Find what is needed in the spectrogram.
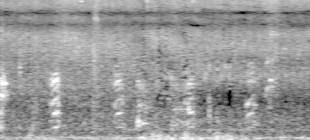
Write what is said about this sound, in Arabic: الكلاب كينبحو عليا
